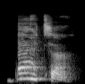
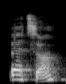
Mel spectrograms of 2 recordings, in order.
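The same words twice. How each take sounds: First: Better with a flat wide a, like "batter"; ae vowel. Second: Better with a clear short e, like "bet". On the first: Teacher modelling the ae vowel, open flat a. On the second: Teacher modelling the e vowel, clear short e. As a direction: say "Better" with an open eh sound. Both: Shown as a demonstration. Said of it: "Fend, fanned".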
